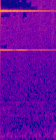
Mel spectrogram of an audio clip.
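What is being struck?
Nothing is struck.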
